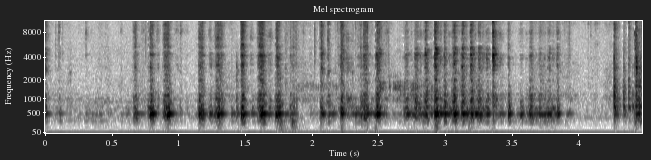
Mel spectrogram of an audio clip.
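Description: Flat metal file rasping on a laminated wooden knife handle held in a vise, in quick repeated scratchy strokes that start just under a second in.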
